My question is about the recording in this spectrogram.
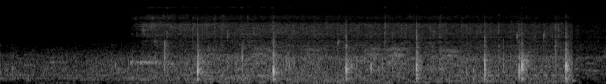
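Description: Chopped shallots sizzling in hot oil in a nonstick pan, with scattered pops and crackles. The sizzle starts about a second in and stops abruptly near the end.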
